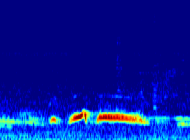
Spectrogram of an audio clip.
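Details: Spotted dove giving a soft, low coo: a short note, then a louder rising phrase and a long level hooting note, in a quiet setting.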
